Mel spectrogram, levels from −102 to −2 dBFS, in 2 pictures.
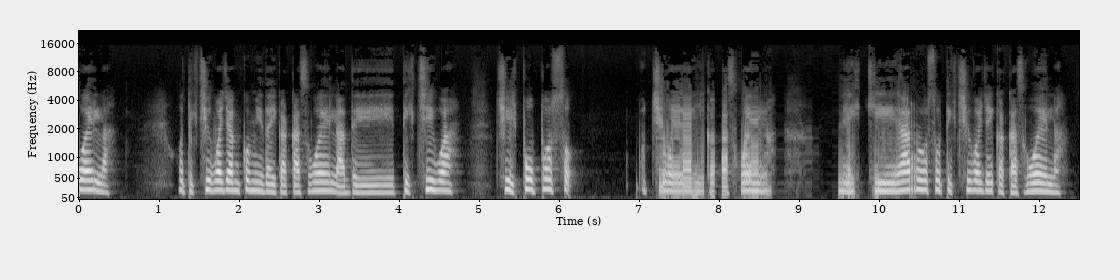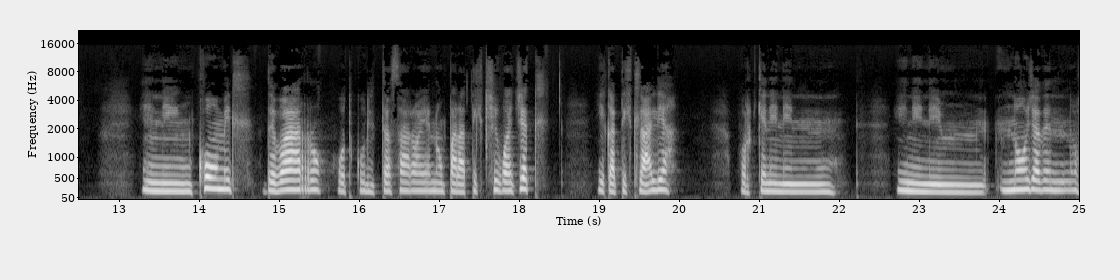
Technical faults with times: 7.16-10.24 robotic sound from repeated short buffers

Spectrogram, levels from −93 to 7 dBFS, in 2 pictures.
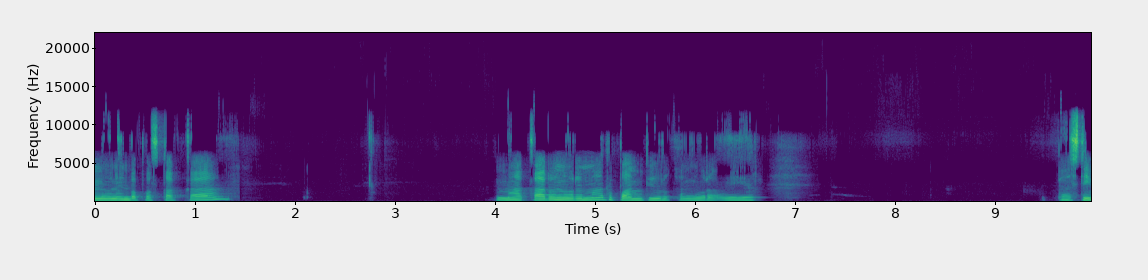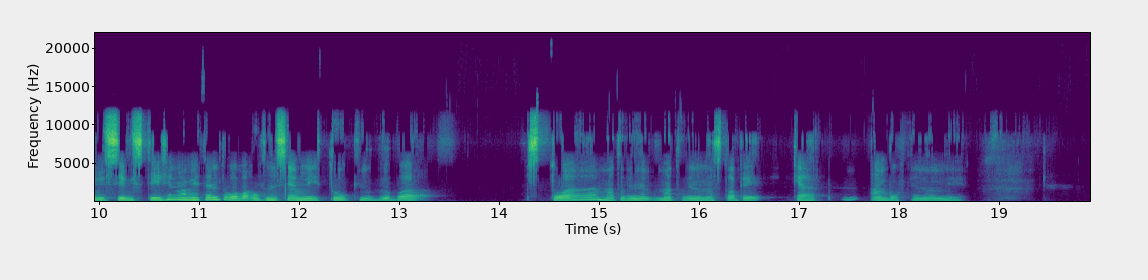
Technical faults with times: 0.00-19.91 Bluetooth SBC compression

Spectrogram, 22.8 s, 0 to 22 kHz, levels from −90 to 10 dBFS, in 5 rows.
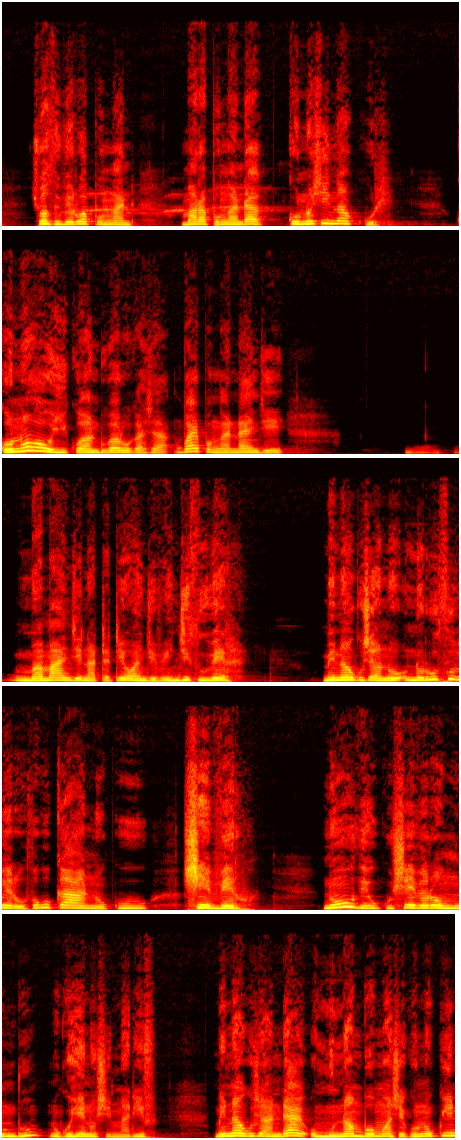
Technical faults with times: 0.00-22.82 generation loss

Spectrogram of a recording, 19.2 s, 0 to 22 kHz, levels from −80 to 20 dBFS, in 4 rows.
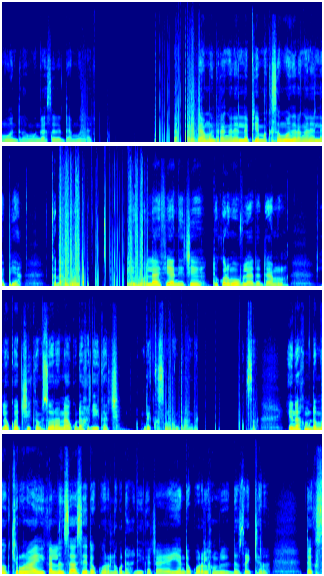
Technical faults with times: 1.19-2.99 intermittent contact
5.65-6.98 intermittent contact
12.00-13.72 intermittent contact

